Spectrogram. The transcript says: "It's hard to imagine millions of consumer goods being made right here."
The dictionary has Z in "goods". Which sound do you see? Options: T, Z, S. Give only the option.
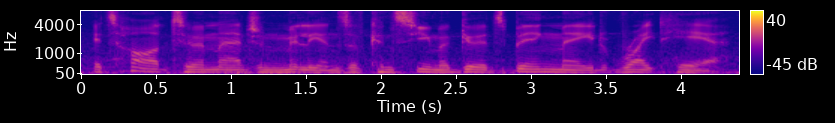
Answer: Z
